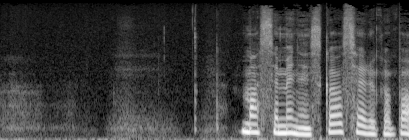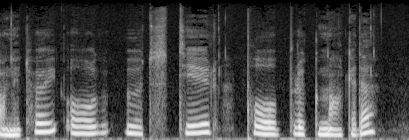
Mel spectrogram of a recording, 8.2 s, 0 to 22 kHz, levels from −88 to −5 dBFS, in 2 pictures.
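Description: For the whole clip, the speech was likely decoded and re-encoded around four times through a lossy codec, in a way that fits MP3 at 96 kbit/s. Each pass requantises on a shifted frame grid, so this generation loss sounds swirly, hollow and smeared, with blurred attacks.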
